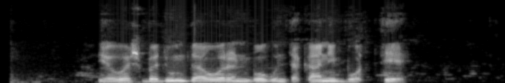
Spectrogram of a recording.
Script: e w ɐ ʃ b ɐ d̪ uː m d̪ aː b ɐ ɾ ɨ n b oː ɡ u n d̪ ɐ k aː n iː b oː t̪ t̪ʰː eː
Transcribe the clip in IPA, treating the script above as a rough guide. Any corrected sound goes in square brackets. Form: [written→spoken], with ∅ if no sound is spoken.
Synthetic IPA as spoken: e w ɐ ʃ b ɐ d̪ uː m d̪ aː [b→w] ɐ ɾ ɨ n b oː ɡ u n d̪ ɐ k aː n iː b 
